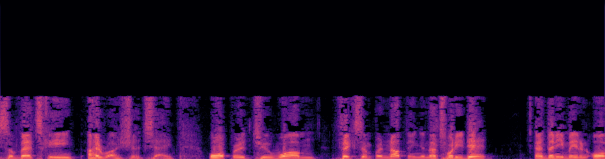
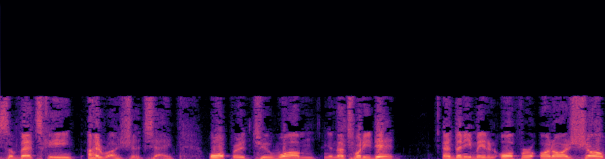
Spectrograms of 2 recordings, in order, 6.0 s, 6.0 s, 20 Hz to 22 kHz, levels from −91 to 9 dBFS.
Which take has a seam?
second; 1 cut; at 3.2 s

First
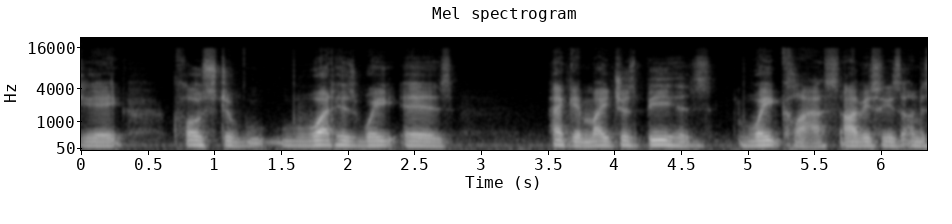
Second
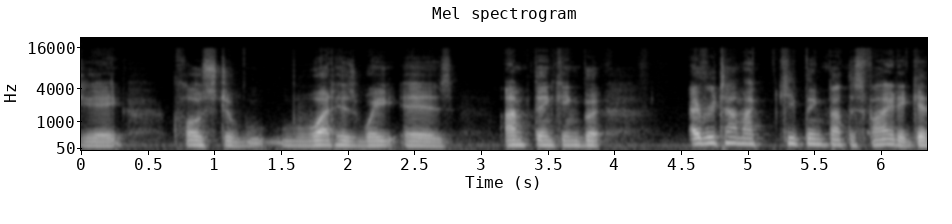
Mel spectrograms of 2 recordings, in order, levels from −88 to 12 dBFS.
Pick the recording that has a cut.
second; 1 cut; at 3.1 s

